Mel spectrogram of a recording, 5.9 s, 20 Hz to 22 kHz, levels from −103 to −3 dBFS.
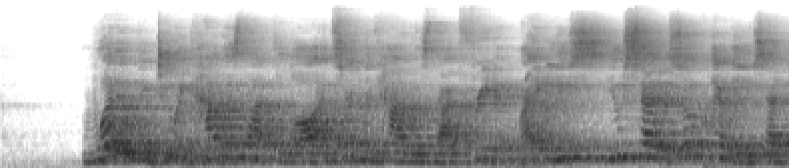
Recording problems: off-mic speech; far
room echo; noticeable; dies away in 1.5 s

